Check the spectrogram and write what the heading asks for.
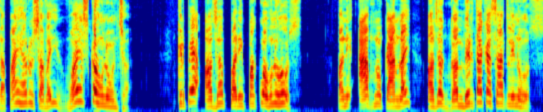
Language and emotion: Nepali, angry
